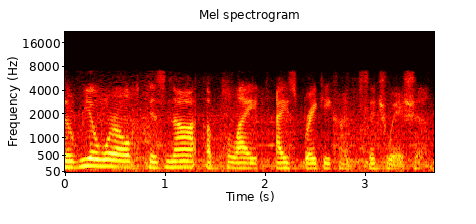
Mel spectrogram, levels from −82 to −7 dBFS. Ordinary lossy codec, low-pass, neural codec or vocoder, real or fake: Opus, 32 kbps; 7.2 kHz; codec, 16 kHz in and 24 kHz out, 1 kbps, XY-Tokenizer; fake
